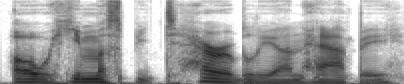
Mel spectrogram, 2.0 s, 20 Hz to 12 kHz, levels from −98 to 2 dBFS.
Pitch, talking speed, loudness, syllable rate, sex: 105 Hz, 180 wpm, -19 LUFS, 5.3 syllables/s, male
